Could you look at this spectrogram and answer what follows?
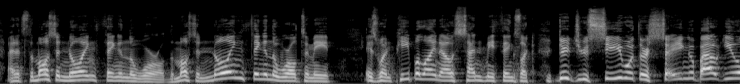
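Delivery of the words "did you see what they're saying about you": high, nosy quoting voice; mock gossipy friend. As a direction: tease it like a busybody passing on gossip. Mocking a friend's gossipy message.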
